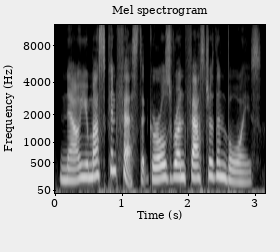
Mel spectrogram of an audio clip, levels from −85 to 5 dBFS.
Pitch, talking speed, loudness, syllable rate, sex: 215 Hz, 190 wpm, -18 LUFS, 4.0 syllables/s, female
